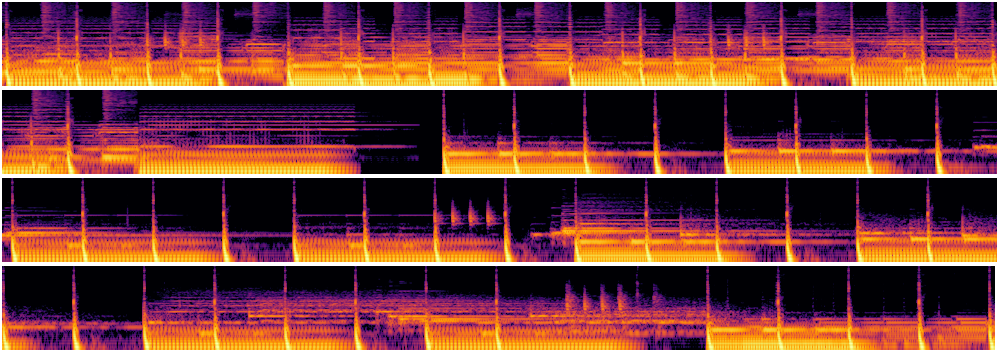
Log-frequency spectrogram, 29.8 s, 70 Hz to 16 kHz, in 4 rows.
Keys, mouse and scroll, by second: 0.2 2, 0.3 click, 0.7-1.7 alt+shift+drag, 1.7 x, 2.3 ctrl+z, 2.7 x, 4.2 click, 5.0-6.0 drag, 6.0 shift+middle click, 6.6 s, 7.7 s, 8.5 click, 9.3 s, 10.1 click, 11.6 Tab, 11.7 click, 11.9 middle click, 12.5 ctrl+a, 13.1 middle click, 13.8 alt+z, 14.1 click, 14.5 alt+middle click, 14.6 alt+middle click, 15.0 ctrl+s, 15.2 Tab, 15.3 middle click, 15.9 3, 16.1 click, 16.6 alt+z, 16.7 shift+middle click, 17.7 i, 18.9 Tab, 19.2 alt+middle click, 19.5 Tab, 20.2 s, 21.4 Tab, 21.5 click, 21.7 shift+middle click, 22.1 ctrl+s, 22.3 click, 22.4 ctrl+a, 22.6 alt+z, 22.9 shift+middle click, 23.1 scroll down 2, 23.3 ctrl+s, 23.4 ctrl+click, 23.6 Tab, 23.9 alt+z, 24.1 scroll up 1, 24.2 click, 24.7 s, 25.2 1, 25.3 click, 25.7 s, 26.5 shift+middle click, 26.8 click, 27.1 s, 28.0 click, 29.6-29.8 drag.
